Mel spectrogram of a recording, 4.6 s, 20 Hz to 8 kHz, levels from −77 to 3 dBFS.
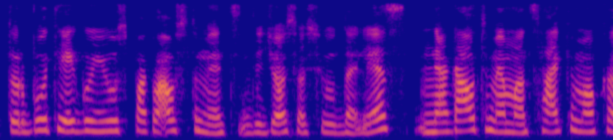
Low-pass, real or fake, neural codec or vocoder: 7.2 kHz; real; none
